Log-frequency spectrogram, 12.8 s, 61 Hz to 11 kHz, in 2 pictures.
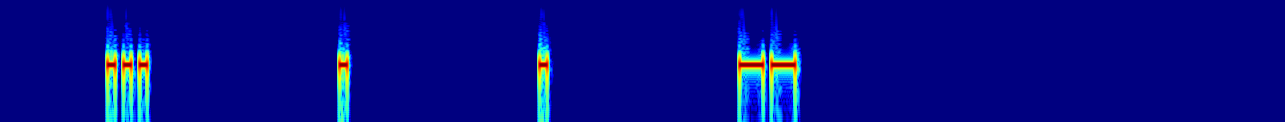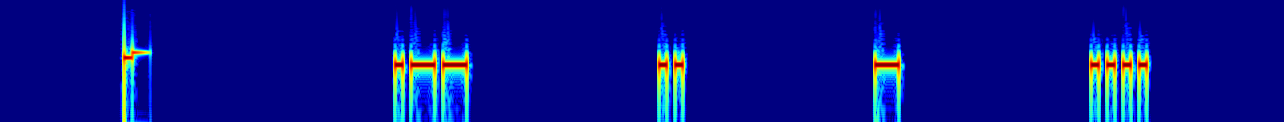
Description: Morse code, heard as a keyed tone, about 29 wpm, spaced as for 8 wpm, 690 Hz. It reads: SEEM WITH
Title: 8x Character Spacing - Top 300 Words - 30wpm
